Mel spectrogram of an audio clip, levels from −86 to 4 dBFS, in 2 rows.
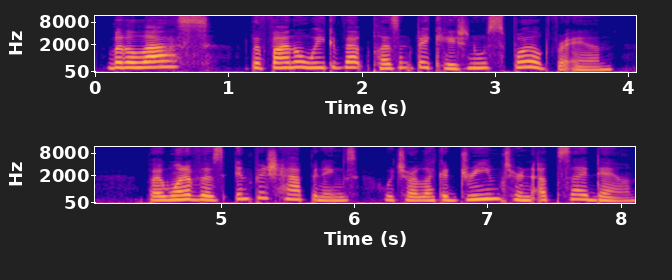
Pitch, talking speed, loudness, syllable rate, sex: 260 Hz, 200 wpm, -19 LUFS, 6.3 syllables/s, female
